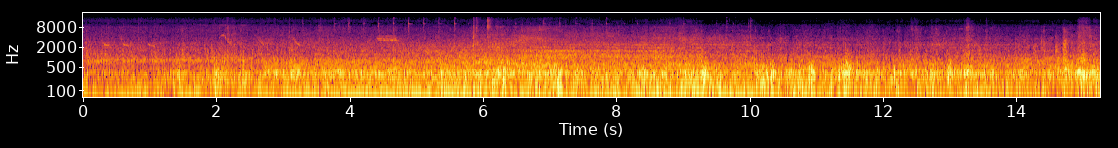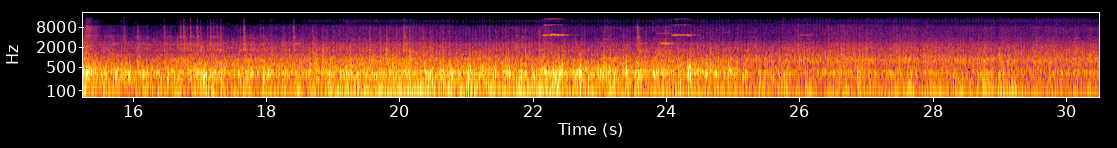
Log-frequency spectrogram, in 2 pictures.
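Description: Steady road noise and body rattle of a vehicle driving along a paved road, heard from on board.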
